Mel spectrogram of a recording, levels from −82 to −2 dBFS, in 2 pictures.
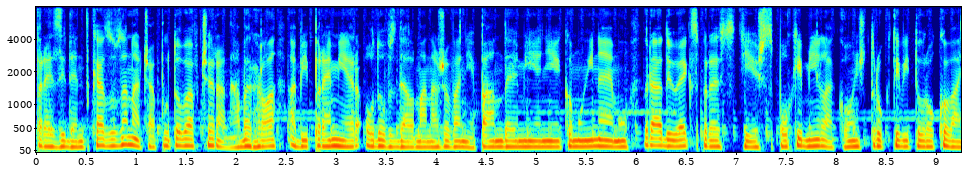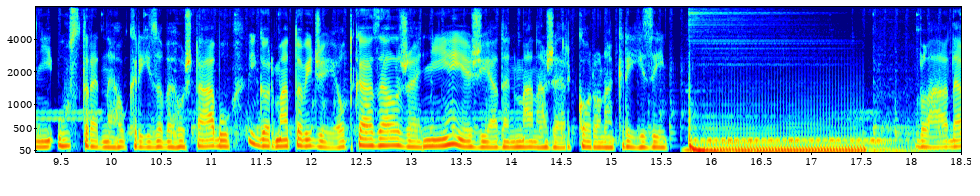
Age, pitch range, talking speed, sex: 30-49, 110-130 Hz, 105 wpm, male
